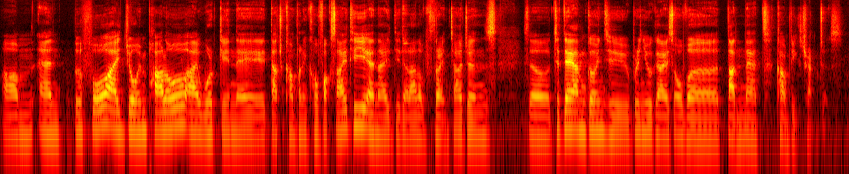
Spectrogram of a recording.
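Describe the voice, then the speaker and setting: A man's voice: medium pitch, steady tone, a little slow, clean tone. A man speaking as co-presenter at a technical conference workshop. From Taiwan. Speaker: workshop co-presenter, reverse engineer. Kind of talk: conference self-introduction.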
